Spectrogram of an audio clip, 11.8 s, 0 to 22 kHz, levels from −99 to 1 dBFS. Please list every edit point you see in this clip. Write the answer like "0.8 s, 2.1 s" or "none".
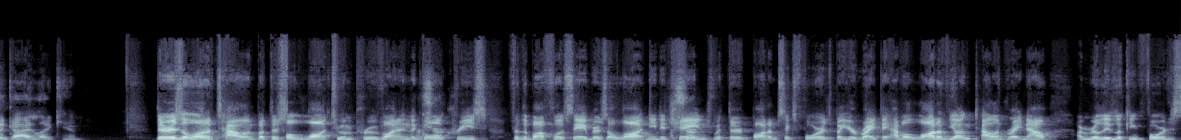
2.9 s, 4.0 s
